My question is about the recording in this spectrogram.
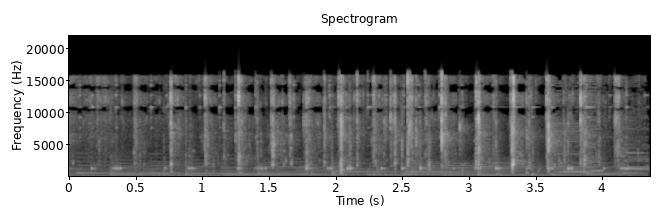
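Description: Background music with a steady beat, over a wire whisk beating eggs in a glass bowl, its wires clicking rapidly and irregularly against the glass.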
